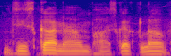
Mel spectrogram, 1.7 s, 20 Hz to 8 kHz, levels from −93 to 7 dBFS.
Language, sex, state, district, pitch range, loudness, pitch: Hindi, male, Jharkhand, Garhwa, 100-105 Hz, -19 LUFS, 100 Hz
